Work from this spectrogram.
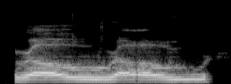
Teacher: They don't need to think of the O as diphthonging.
